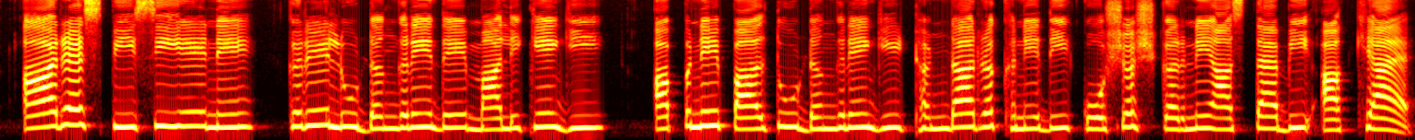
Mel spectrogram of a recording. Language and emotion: Dogri, neutral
